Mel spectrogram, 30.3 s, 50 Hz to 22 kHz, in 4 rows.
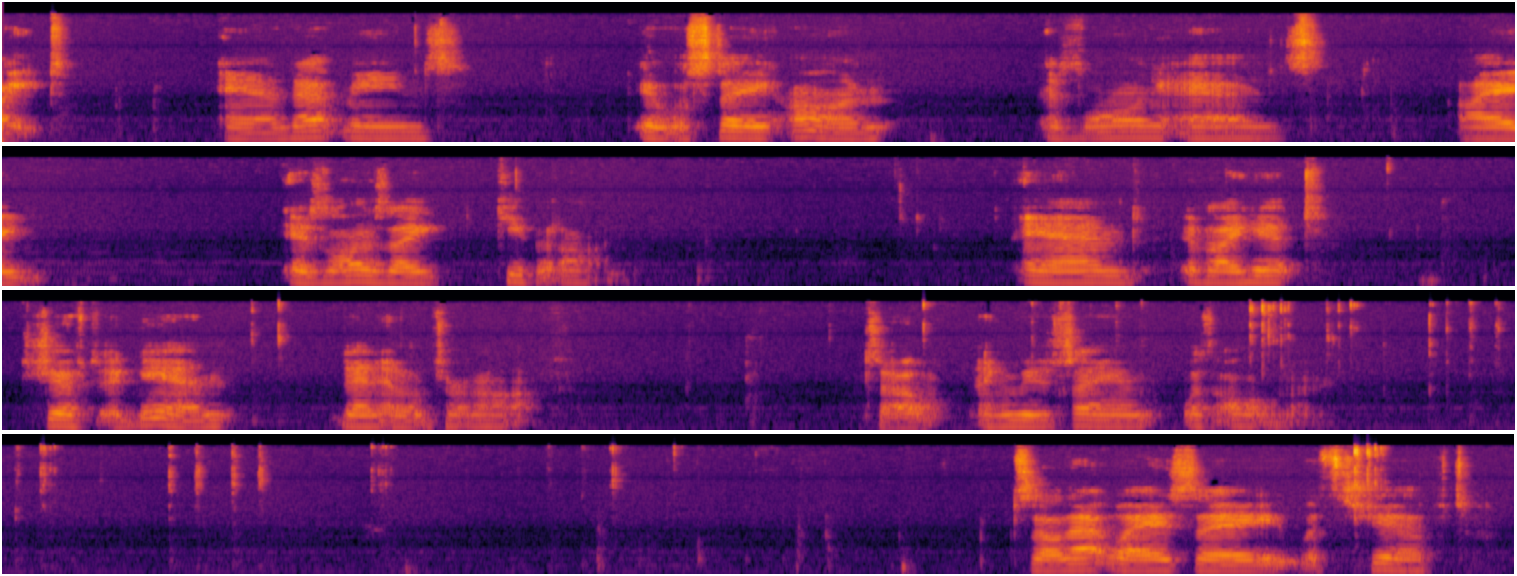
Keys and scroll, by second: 23.0 super+f.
